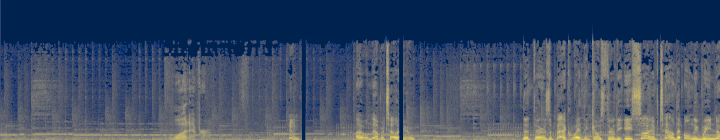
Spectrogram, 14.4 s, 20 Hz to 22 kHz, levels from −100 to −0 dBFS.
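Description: At 6.02 s the audio drops into dead silence for about 0.1 s, then again from 7.87 to 8.06 s for nearly 0.2 s. That's corrupt frame muted: damaged compressed frames got rejected by the decoder and the player filled the gap with silence, so each hole cuts in abruptly while the timing stays intact.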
